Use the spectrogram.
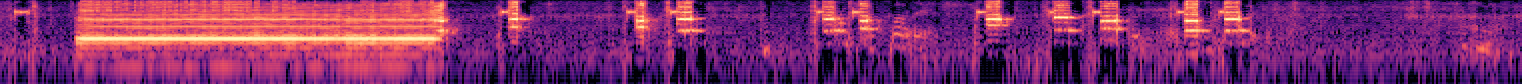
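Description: A steady, buzzy tone holds for a few seconds, then a quick, uneven run of about a dozen short telephone keypad beeps follows, clear with nothing else over them.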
